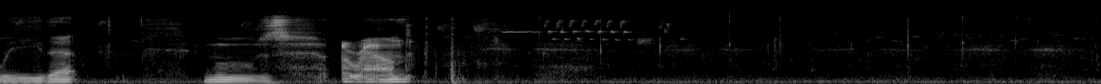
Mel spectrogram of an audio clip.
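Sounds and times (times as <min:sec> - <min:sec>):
bird trilling: 0:04.4 - 0:11.0.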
